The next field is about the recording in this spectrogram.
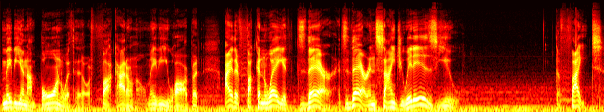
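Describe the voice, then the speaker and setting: A man voicing a cocky, fast-talking male hustler with a stammering, profane, earnest manner in a horror audio drama. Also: fairly low pitch, big pitch swings, fairly bright tone, slight background noise, voice pushed up, exaggerated voice. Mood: intense, earnest.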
